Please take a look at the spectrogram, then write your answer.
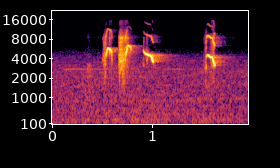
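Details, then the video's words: Van Hasselt's sunbird, called konin or kolibri ninja, in a lure recording of trotol style: a few short, high, thin chirps and one sharp downslurred whistle, spaced across two seconds over a quiet low hiss. "PANCINGAN KONIN TROTOL GACOR (KOLIBRI NINJA)"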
